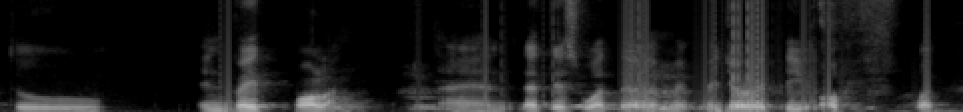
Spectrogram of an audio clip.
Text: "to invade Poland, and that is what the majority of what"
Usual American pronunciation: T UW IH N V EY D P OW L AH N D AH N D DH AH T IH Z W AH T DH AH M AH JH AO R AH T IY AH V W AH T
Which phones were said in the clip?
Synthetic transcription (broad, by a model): T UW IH N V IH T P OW L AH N AH N D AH T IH S W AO T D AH M AH JH AO R AH T IY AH F W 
